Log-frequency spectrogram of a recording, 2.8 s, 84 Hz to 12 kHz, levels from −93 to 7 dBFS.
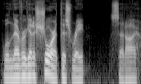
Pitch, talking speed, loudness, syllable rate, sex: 120 Hz, 190 wpm, -15 LUFS, 5.5 syllables/s, male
